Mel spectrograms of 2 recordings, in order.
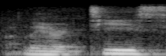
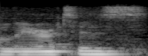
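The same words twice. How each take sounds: First: The name is pronounced in a fancy, elaborate way. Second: The name is pronounced in a plain, ordinary way.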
